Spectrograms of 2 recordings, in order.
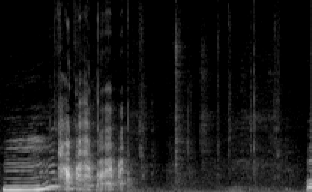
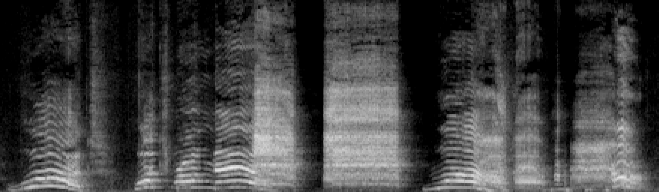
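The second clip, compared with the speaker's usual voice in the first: alarmed; 8 semitones higher, 6 dB louder, much slower than usual. Real, not acted. Pet suddenly alarmed.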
